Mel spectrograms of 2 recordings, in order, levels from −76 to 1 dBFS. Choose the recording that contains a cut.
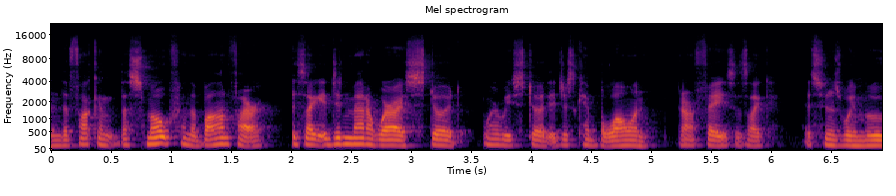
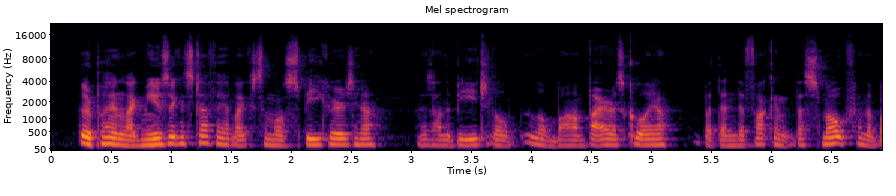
first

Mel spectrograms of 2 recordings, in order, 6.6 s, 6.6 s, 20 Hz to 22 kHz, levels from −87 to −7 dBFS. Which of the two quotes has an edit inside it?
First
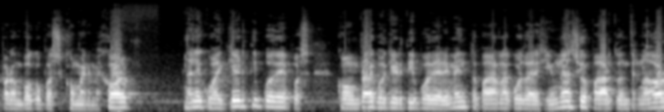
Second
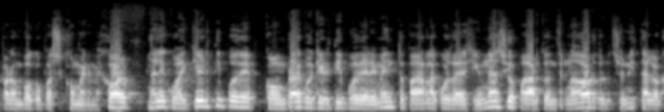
second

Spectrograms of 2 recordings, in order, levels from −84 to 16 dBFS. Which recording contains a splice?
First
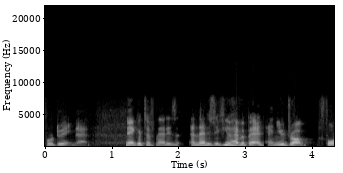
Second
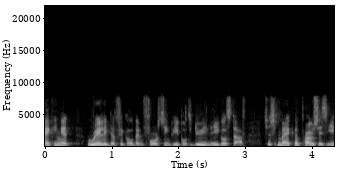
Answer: first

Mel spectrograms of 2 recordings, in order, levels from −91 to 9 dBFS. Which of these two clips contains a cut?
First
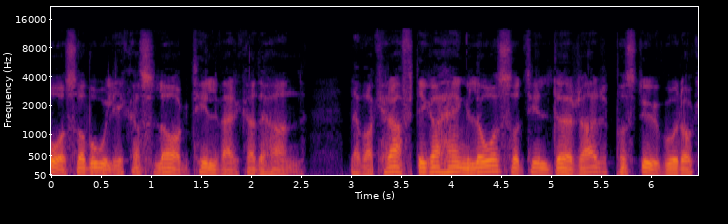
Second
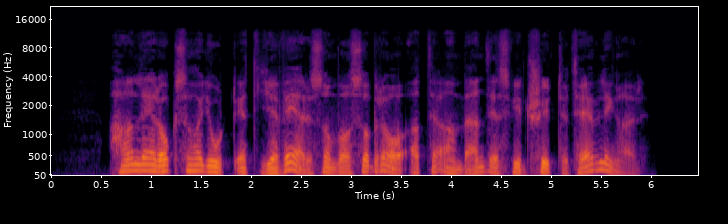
first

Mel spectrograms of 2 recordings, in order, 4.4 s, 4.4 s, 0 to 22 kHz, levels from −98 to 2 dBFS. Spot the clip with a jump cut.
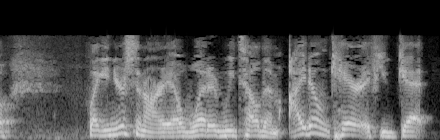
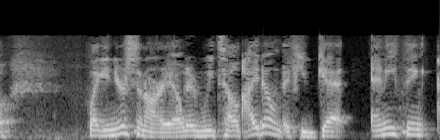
second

